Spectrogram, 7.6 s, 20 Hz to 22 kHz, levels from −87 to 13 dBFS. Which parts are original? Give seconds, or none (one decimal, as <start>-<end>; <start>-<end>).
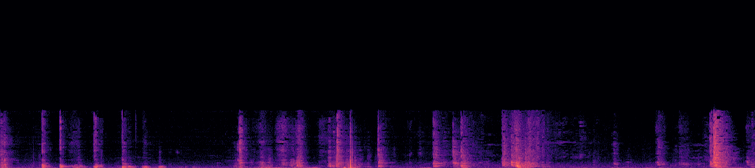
4.6-7.6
